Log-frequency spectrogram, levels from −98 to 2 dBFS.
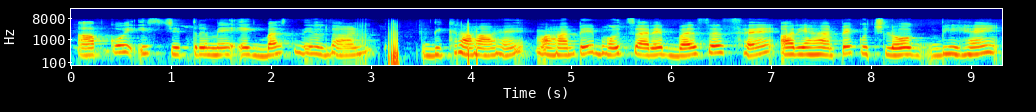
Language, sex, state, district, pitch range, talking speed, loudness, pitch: Hindi, female, Bihar, Purnia, 215-250 Hz, 150 wpm, -22 LUFS, 225 Hz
